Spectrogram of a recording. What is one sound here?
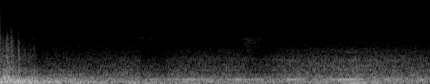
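A door swings shut with a soft thud.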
